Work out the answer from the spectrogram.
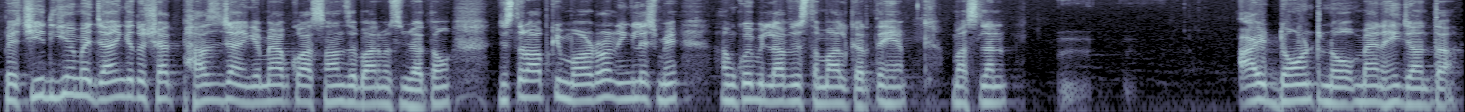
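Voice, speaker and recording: Man, somewhat high voice, Quran Arabic teacher, slow recitation then plain explanation. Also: fairly even intonation. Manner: explains Arabic words slowly, then translates them plainly. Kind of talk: recorded language lesson.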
